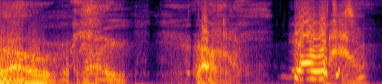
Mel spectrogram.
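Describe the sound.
A person imitates a lion's roar with their voice: three loud, growling, breathy bursts with strained harmonics, each rising and fading, separated by short pauses.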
